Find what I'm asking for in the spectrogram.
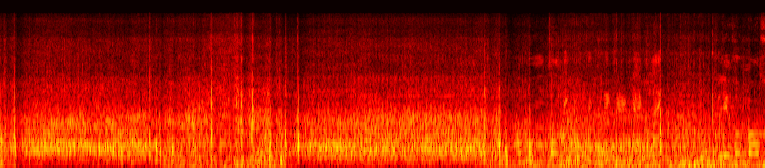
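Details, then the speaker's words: Skateboard wheel bearings over a year old, before cleaning: a steady rolling rumble with light clacks. They roll fairly smoothly but are worn, at about half their capacity. "c'est assez fluide mais on entend un petit coincon quoi quoi quoi donc c'est fluide mais on sent que le roman n'est pas neuf il a été un petit peu abîmé"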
